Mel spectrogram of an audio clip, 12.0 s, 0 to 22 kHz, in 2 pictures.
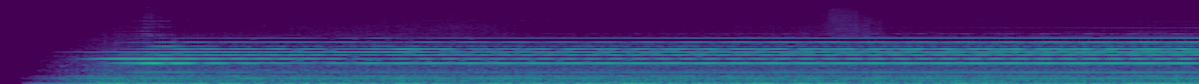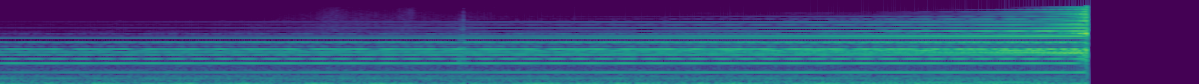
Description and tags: Bell 1 reverse
6.5" Light Bell Cymbal recorded with RODE NT1-A to M-audio FastTrack Ultra 8R Reversed in Reason 6.5 DAW.
Bell, Reverse, 65, Cymbal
